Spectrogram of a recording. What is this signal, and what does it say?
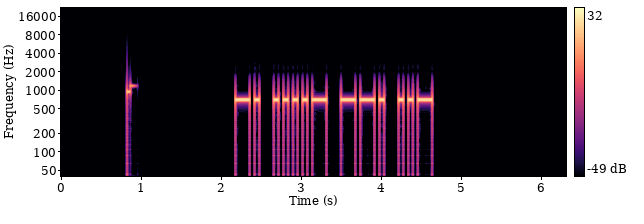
Morse code, heard as a keyed tone, about 20 wpm, 700 Hz. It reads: N4GU
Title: Easy Call Signs - 20wpm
